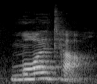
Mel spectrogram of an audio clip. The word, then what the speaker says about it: Malta: Maldives Maldives next is Malta Malta again two labels and stresses on the first one Malta Malta Malta next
